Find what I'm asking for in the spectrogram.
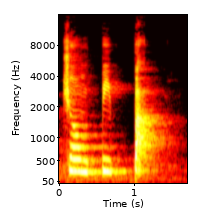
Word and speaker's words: chompipa: Y chompipe en poco más se dice chompipa. Repitamos. Chompipa.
